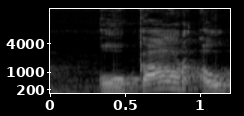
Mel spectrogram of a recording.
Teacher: इन दोनों का उच्चारण स्थान, ओ का और औ का उच्चारण स्थान कंठोष्ठम, कंठोष्ठ होता है, कंठ और होंठ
